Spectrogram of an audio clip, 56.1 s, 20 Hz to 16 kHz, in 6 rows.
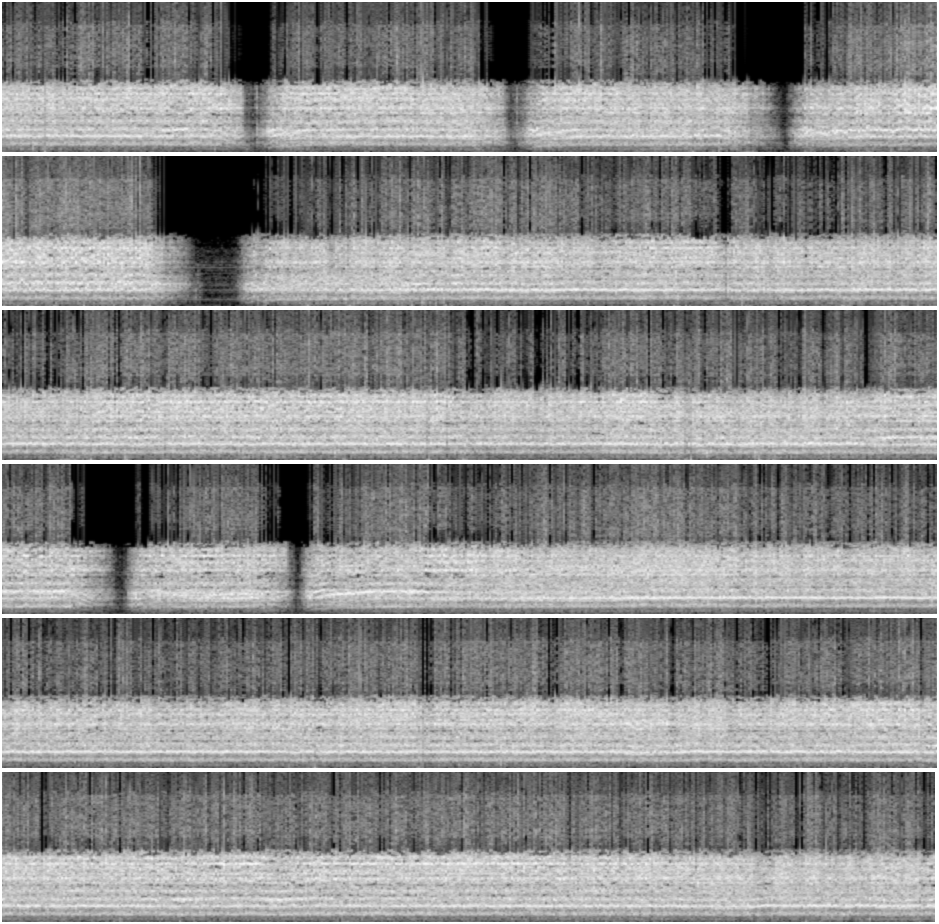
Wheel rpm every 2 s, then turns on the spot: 220, 170, 160, 150, 180, 120, 200, 230, 230, 230, 230, 230, 230, 210, 150, 140, 210, 230, 230, 230, 230, 230, 230, 230, 230, 230, 230, 230.
none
